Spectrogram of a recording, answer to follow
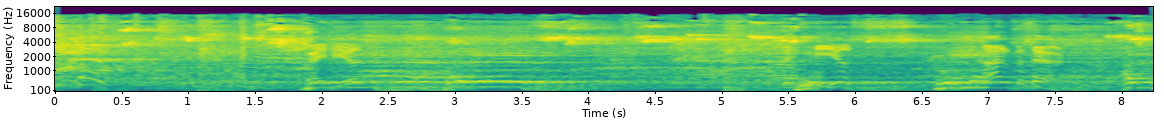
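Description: Basketball bouncing on a concrete court during play, a few separate thuds, amid the voices and shouts of spectators and players.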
